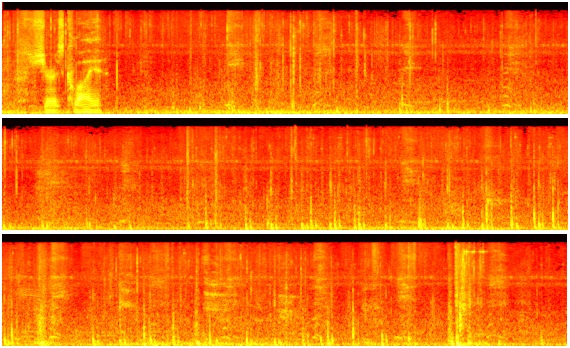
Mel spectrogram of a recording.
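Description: Footsteps crunch on wet cobblestones.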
